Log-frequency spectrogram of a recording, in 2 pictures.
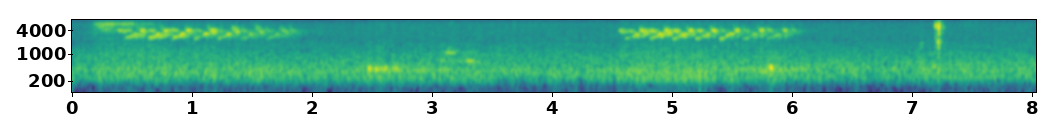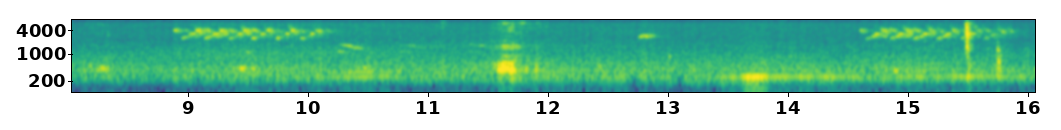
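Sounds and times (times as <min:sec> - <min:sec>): songbird trilling: 0:00.2 - 0:01.9, 0:04.6 - 0:06.1, 0:08.9 - 0:11.7, 0:12.7 - 0:13.0, 0:14.6 - 0:16.0.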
